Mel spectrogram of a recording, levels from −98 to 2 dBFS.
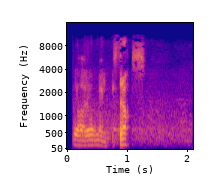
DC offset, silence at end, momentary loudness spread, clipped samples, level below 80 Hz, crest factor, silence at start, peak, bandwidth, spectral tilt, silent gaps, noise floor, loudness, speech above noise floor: under 0.1%; 0.15 s; 11 LU; under 0.1%; -74 dBFS; 24 dB; 0.1 s; -2 dBFS; 11.5 kHz; -2.5 dB/octave; none; -49 dBFS; -24 LUFS; 25 dB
